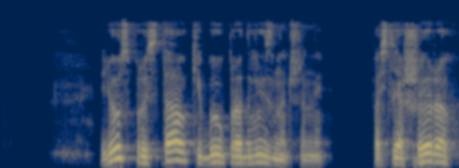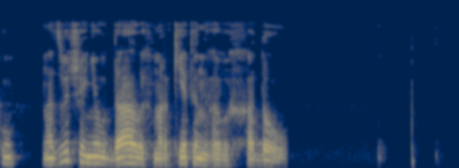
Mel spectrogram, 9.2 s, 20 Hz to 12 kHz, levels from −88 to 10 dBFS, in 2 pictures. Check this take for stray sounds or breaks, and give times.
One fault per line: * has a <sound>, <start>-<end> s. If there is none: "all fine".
all fine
